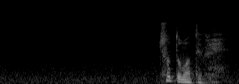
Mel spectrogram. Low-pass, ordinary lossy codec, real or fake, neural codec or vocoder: 7.2 kHz; none; real; none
